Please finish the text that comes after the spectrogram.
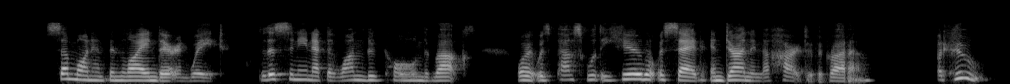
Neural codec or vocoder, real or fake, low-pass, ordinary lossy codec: codec, 16 kHz, 0.5 kbps, X-Codec, HuBERT features, trained on balanced general audio; fake; 7.2 kHz; Opus, 32 kbps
